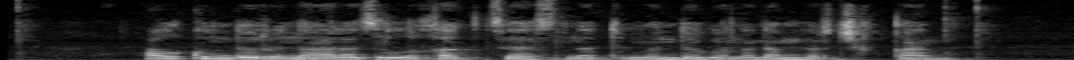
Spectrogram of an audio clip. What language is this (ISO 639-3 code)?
kir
